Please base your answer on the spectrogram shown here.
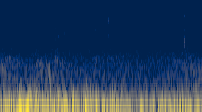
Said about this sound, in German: Ja, Leute, es wird richtig rauschige Folge, hier, weil hier ist auch ganz schöner Wind unterwegs. Wir haben leider keinen besseren Spot gefunden, weil in unserem Hostel ist es auch ziemlich laut.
